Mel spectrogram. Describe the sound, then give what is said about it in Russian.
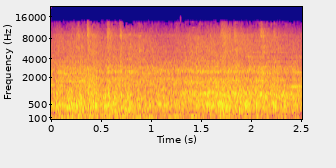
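A passenger train comes into a station as a loud, dense, continuous rumble of railway carriages, with rhythmic clickety-clack from the wheels on the rails and no voices. “Спустя почти сутки поезд прибыл на нужную станцию.”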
